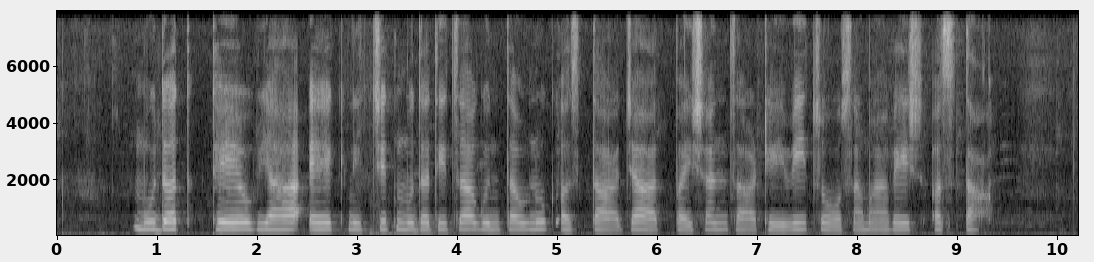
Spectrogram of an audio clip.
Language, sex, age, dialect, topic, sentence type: Marathi, female, 18-24, Southern Konkan, banking, statement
